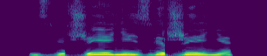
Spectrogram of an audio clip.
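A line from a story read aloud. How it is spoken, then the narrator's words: Displeased grumbling. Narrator (Russian): недовольно проворчал Пенкроф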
